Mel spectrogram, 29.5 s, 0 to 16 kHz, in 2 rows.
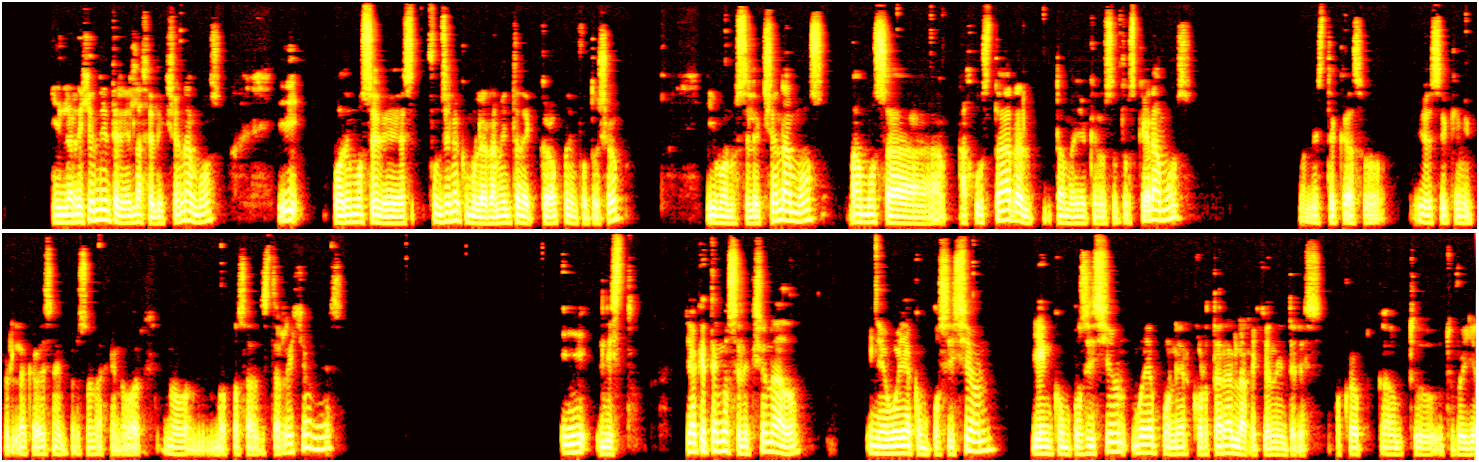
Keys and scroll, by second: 8.7 alt+space, 9.5 space.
